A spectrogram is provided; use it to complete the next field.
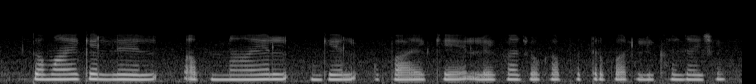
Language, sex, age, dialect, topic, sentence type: Magahi, female, 31-35, Western, banking, statement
